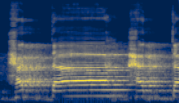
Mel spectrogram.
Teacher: جو تا کے اوپر کھڑا زبر ہے اس کو کھینچیں گے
